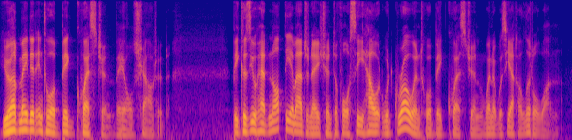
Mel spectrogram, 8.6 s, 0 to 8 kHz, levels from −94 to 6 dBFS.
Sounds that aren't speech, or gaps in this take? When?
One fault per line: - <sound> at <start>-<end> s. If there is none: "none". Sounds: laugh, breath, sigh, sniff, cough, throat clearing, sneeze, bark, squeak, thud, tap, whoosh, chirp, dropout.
none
